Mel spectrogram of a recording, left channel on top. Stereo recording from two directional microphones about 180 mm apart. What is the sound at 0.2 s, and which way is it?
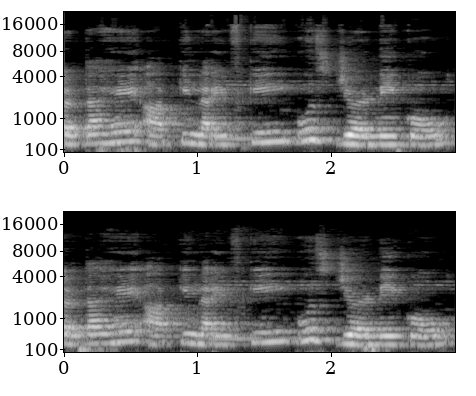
A woman's voice, 50° left (ahead or behind).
